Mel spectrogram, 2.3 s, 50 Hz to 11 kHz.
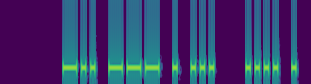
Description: Morse code, heard as a keyed tone, about 36 wpm, 700 Hz. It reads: DOES HE
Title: Sentences from Top 1000 Words - Review Part 2 - 35wpm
